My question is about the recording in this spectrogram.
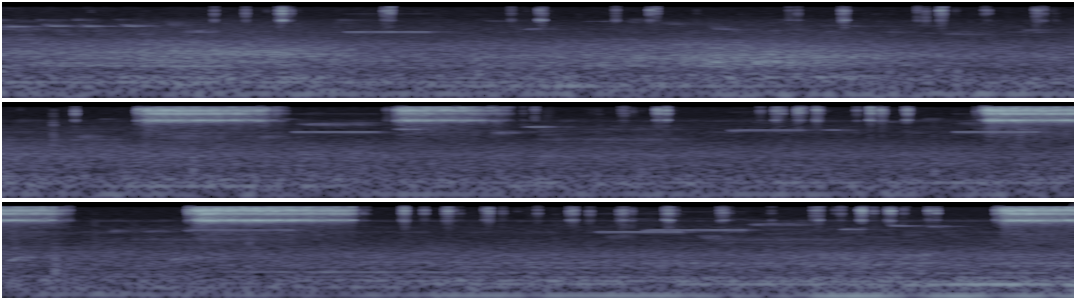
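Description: Stainless steel and zirconium magnetic fidget spinner ring being spun and rolled on a finger, with many light clicks as its magnets catch. Several short bursts of a high shrill buzz come through at intervals.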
